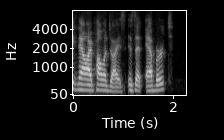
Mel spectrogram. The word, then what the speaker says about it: Ebert: I apologize is that Ebert it's pronounced either way we pronounce it Eber but it can be pronounced either way it gets called either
